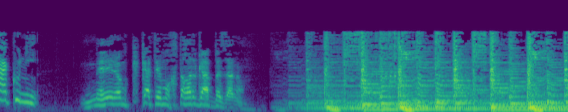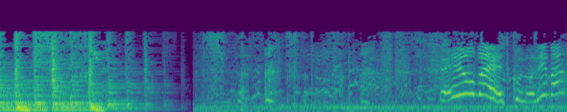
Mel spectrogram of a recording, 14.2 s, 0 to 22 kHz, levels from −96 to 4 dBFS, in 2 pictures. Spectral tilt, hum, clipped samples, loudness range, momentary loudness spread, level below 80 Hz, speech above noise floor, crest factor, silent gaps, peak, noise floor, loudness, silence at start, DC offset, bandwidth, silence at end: -4.5 dB/octave; none; under 0.1%; 16 LU; 20 LU; -30 dBFS; 43 dB; 20 dB; none; -2 dBFS; -67 dBFS; -20 LUFS; 0 s; under 0.1%; 8.2 kHz; 0 s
